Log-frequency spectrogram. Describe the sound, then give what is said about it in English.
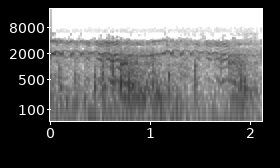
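A horse whinnies, the animal standing hitched at a rack before a hotel on a deserted town street; a wavering, high neigh runs for about two seconds with no talk over it. “That's Tonto's horse, Scout. Go, Silver, go.”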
